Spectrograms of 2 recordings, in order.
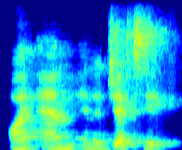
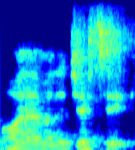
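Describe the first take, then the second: First: It is said with lively, lifted energy. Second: It is said flatly, with little energy. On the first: The speaker convinces themselves it is true. The speaker calls it right. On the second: The speaker does not convince themselves. The speaker calls it wrong.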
